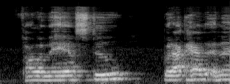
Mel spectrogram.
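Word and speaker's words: palaver: Remember, that had the fish in it, and I know that was the Pablo stew. I know I'm saying it wrong, Palavea stew.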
